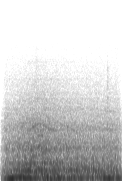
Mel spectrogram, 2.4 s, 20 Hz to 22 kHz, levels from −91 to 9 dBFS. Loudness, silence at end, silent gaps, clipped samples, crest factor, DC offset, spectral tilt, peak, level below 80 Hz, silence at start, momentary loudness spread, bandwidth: -22 LUFS; 0 s; none; under 0.1%; 14 dB; under 0.1%; -12 dB/octave; -6 dBFS; -20 dBFS; 0 s; 6 LU; 2.9 kHz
